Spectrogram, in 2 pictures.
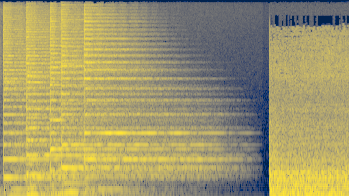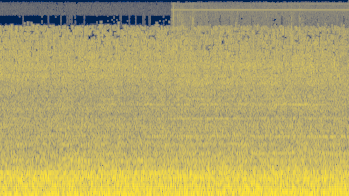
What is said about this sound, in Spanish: Este que escuchas es el sonido de un avión. No el de un avión en vuelo, sino uno que se está desplazando en la pista de aterrizaje del aeropuerto de Barajas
